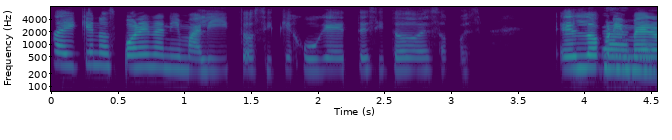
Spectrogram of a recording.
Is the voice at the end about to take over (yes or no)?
no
